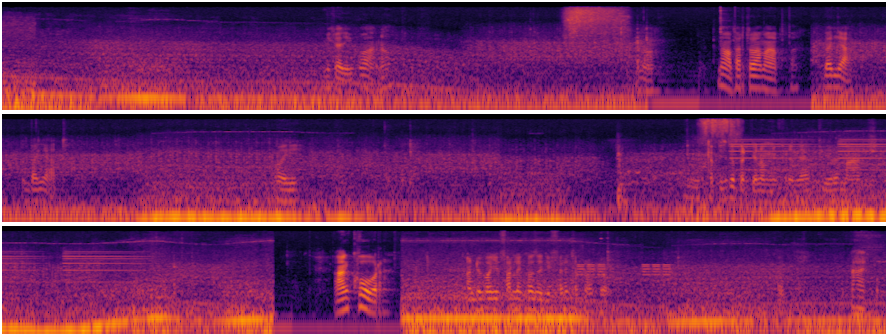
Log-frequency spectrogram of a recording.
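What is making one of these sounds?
A truck engine rumbles and hums steadily.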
